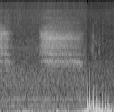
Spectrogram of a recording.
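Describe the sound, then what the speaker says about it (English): Honeybees buzz during installation into a hive on a farm, a droning hum that swells and fades in waves, then gives way to close handling thumps and rustles near the end. "There's a lot of bees though."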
